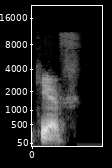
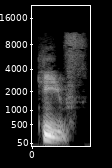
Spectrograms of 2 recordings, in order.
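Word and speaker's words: Kyiv: I know a guy in Kiev. Or actually, Kiev. That's how they say it in Ukraine.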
